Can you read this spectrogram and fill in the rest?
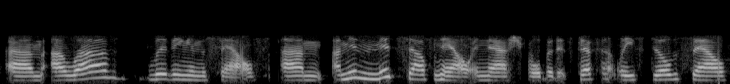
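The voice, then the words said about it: Southern American accent. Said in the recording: “I'm definitely a Southern Belle. You can tell from my accent.”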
